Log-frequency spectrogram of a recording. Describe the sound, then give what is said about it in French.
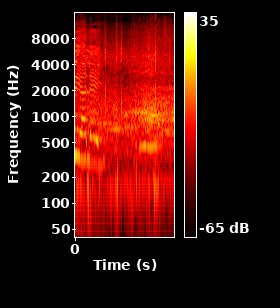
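Deputies in Argentina's parliamentary chamber clap and cheer steadily after a speech for legal abortion, a dense wash of applause with scattered shouts and voices rising throughout in the big reverberant chamber. “Sous les applaudissements de l'hémicycle, certaines députées des autres partis pleurent, d'autres s'enlacent, et l'Assemblée chante, reprenant les slogans des manifestantes qui attendent dehors dans le froid.”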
